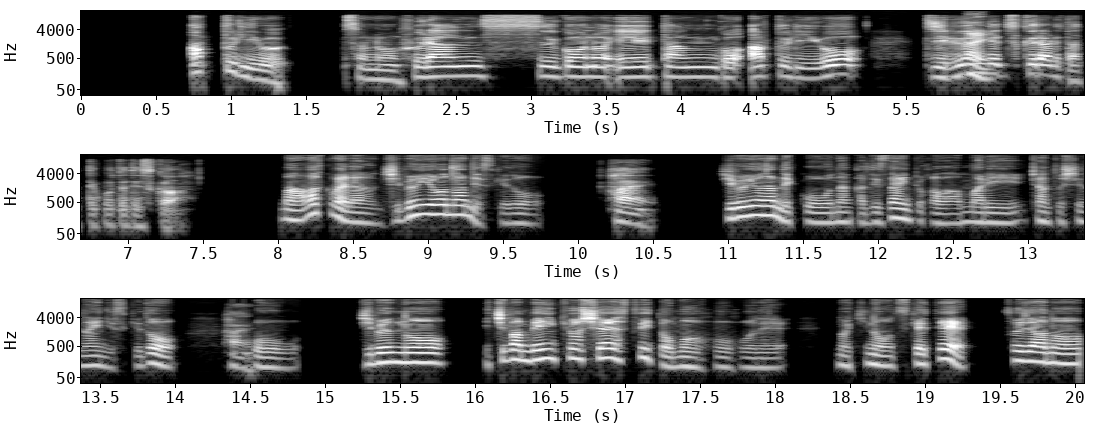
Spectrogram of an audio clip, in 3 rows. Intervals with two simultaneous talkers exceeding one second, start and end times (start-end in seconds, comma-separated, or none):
none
